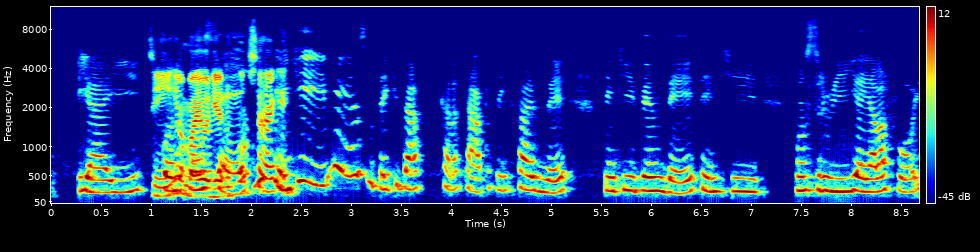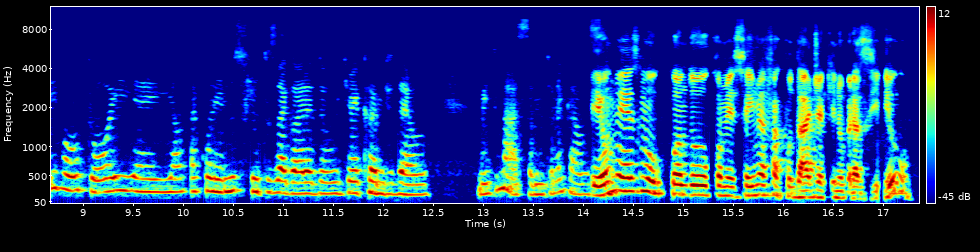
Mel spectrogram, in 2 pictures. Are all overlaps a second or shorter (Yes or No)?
No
